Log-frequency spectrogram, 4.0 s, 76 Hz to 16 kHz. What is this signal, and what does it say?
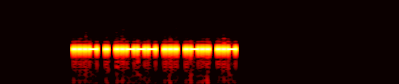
Morse code, heard as a keyed tone, about 46 wpm, 700 Hz. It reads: VE2SLU
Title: DXCC-100 Call Signs - 6 Characters - 45wpm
